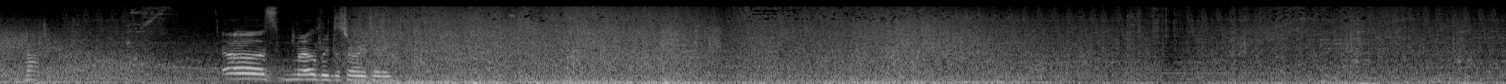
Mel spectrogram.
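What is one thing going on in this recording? Gunfire and explosions rattle steadily.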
